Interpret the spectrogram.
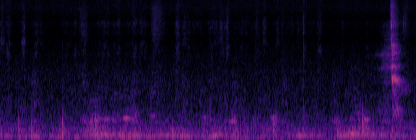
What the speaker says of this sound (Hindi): मैं इधर लिख देता हूँ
